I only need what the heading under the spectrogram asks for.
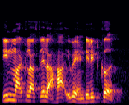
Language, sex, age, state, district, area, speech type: Marathi, male, 18-30, Maharashtra, Sindhudurg, rural, read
